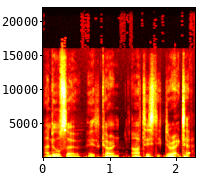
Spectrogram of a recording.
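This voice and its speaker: A man's voice: medium pitch, fairly even intonation, quick pace, dark tone, slightly rough. A man hosting a podcast as a casual chat, recorded in a big echoey performing room. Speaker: podcast host. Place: main performing room of an improv theatre.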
